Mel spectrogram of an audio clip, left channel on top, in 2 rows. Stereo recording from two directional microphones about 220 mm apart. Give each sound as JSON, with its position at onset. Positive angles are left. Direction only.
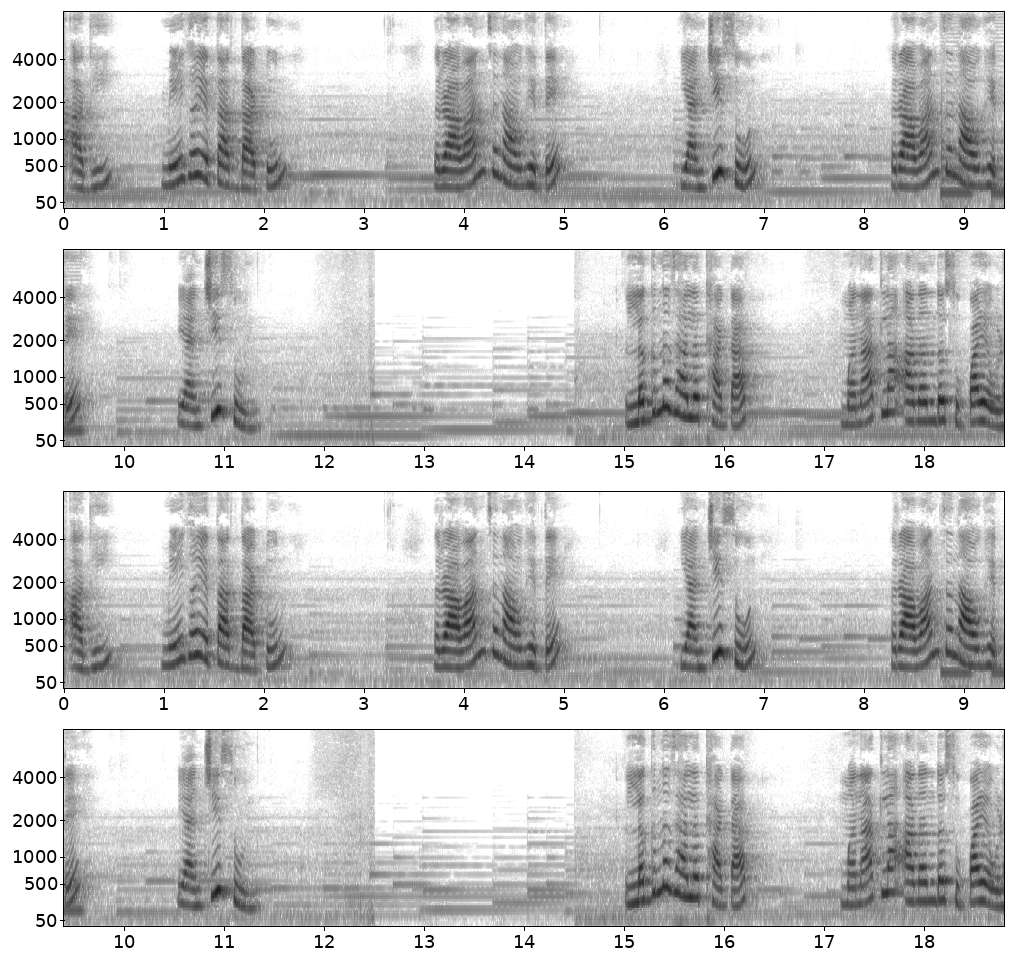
{"t": 0.0, "sound": "a woman's voice", "side_deg": -20}
{"t": 3.8, "sound": "a woman's voice", "side_deg": -20}
{"t": 6.1, "sound": "a woman's voice", "side_deg": -20}
{"t": 8.2, "sound": "a woman's voice", "side_deg": -20}
{"t": 10.6, "sound": "a woman's voice", "side_deg": -20}
{"t": 14.9, "sound": "a woman's voice", "side_deg": -20}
